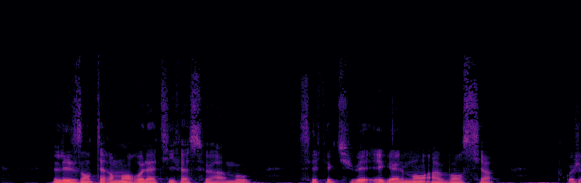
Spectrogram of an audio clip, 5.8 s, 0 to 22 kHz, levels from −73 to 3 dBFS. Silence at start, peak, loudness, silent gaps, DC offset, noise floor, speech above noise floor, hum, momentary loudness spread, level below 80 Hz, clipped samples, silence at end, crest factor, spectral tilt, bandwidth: 0.55 s; -14 dBFS; -32 LUFS; none; under 0.1%; -61 dBFS; 30 dB; none; 9 LU; -54 dBFS; under 0.1%; 0 s; 18 dB; -6.5 dB/octave; 15.5 kHz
